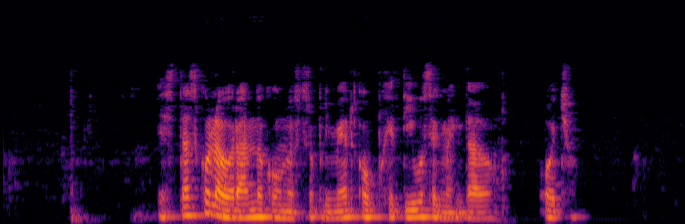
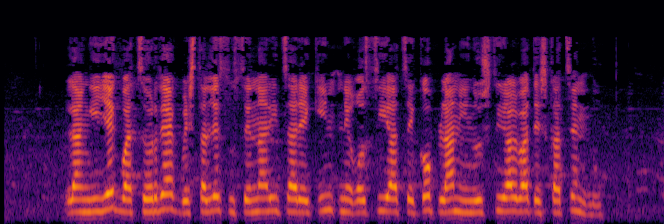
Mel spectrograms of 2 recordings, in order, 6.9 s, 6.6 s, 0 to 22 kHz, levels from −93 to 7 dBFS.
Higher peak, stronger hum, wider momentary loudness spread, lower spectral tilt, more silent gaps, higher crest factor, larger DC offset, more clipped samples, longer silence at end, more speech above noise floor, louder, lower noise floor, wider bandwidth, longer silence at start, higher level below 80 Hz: second, -8 dBFS vs -4 dBFS; neither; first, 14 LU vs 8 LU; first, -8 dB/octave vs -2.5 dB/octave; neither; about the same, 20 dB vs 18 dB; neither; neither; first, 1.05 s vs 0.65 s; first, 49 dB vs 35 dB; second, -25 LUFS vs -22 LUFS; first, -74 dBFS vs -58 dBFS; second, 6.6 kHz vs 11.5 kHz; about the same, 0.7 s vs 0.65 s; about the same, -68 dBFS vs -72 dBFS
